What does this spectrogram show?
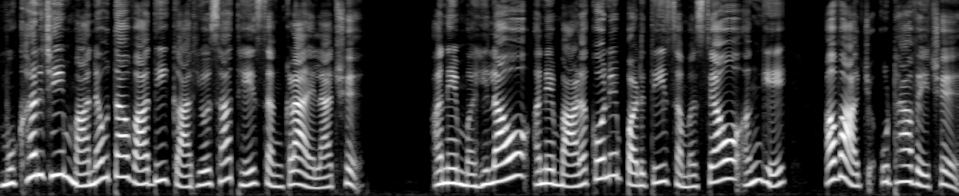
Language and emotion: Gujarati, neutral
